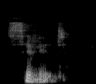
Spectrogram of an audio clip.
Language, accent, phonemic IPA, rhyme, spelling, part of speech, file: English, Southern England, /ˈsɪ.vɪt/, -ɪvɪt, civet, noun, LL-Q1860 (eng)-civet.wav
- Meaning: Any of the small carnivorous catlike mammals encompassing certain species from the families Viverridae, Eupleridae, and Nandiniidae, native to tropical Africa and Asia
